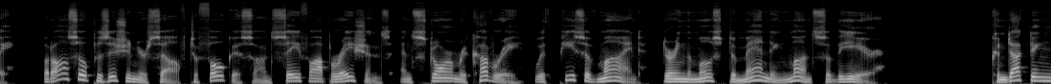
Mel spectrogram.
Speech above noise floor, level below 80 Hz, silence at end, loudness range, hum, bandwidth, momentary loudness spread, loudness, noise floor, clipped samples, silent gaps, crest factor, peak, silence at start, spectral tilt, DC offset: over 63 dB; -54 dBFS; 0 s; 2 LU; none; 19.5 kHz; 10 LU; -27 LUFS; under -90 dBFS; under 0.1%; 8.98-9.91 s; 18 dB; -10 dBFS; 0 s; -5.5 dB/octave; under 0.1%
